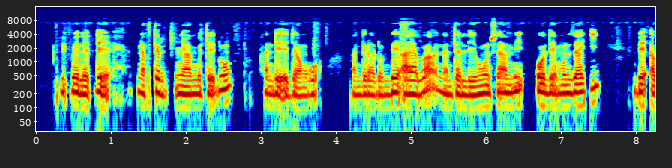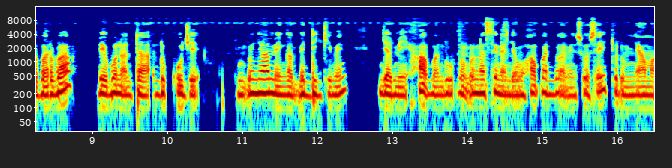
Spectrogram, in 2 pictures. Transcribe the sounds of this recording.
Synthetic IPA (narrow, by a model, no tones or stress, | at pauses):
ɓiɓɛlɛɗːɛ̰naftiɾɲamitɛ̰ɗun | handɛɛd͡ʒaŋɡɔ | handiɾaɗumbɛʔajaba̰nantalimunsa̰mi | ɔlḛmunzaki | bɛʔabaɾba | bɛbɔna̰ntadukːuːd͡ʒɛ | ɗumɗɔɲaːmɛŋɡamɓɛdiŋkimɛn | d͡ʒamihaɓanduɗumɗɔnasinaɲd͡ʒa̰mihaɓandua̰minsɔsajtɔɗumɲama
